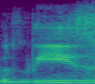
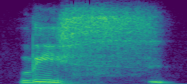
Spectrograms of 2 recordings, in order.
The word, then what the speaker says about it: lease: next one is lease this is going to be an unvoiced sound instead of lee's a car lease lease there you go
